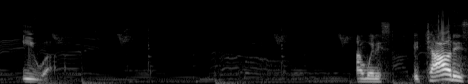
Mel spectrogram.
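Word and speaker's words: ìwà: be talking on i.w.a iwa is pronounced iwa and when a child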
